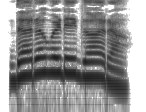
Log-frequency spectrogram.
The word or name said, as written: ದರವಡೆಗಾರ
